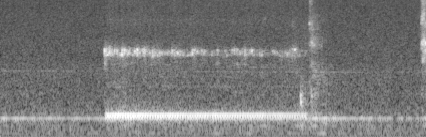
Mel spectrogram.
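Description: Telephone ringback tone heard faintly through a call's audio: one steady ring of about two seconds starting about a second in, the call ringing and not yet answered. A short click follows it, over a faint steady hum.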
